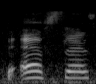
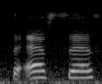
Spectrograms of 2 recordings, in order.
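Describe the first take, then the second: No difference in how they are said.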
